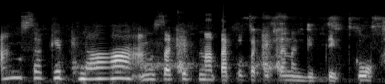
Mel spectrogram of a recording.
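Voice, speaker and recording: Recorded dry and close with no echo, a woman with a Visayan accent speaks in an animated tone with very wide pitch swings over noticeable background noise. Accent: Visayan-accented Tagalog. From Mindanao, Philippines. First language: Cebuano (speaking Tagalog). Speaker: ex-church member. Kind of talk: testimony.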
